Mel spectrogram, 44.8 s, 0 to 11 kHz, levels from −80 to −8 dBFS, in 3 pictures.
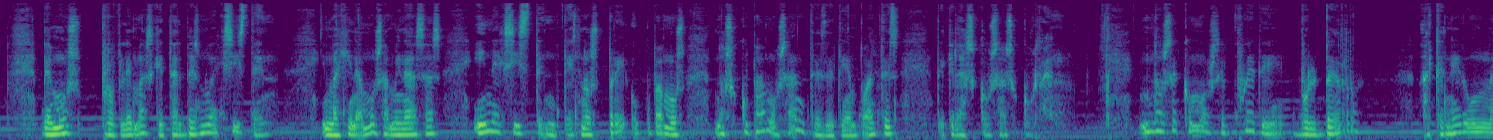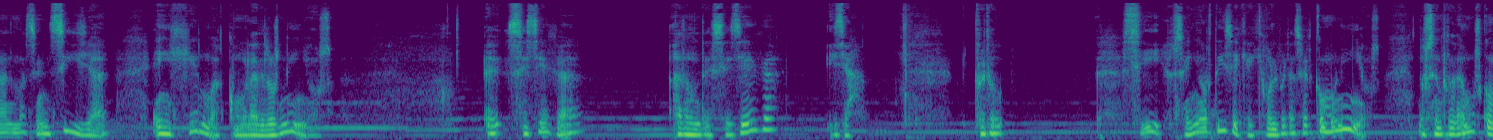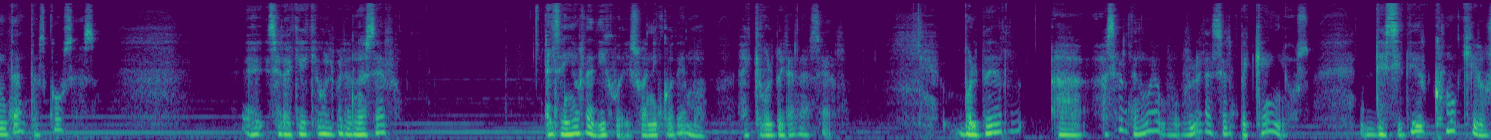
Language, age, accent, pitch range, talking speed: Spanish, 60-79, Spanish, 130-185 Hz, 135 wpm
